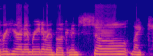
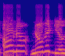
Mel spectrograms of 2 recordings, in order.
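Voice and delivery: chirpy boss; 11 semitones higher than usual. Retold or imitated. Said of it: "And he was like".

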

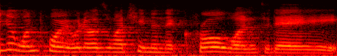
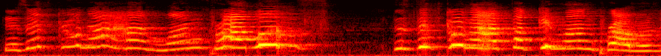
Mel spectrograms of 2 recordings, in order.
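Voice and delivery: put-on loud shocked outrage at a smoking teen; outraged yell; 12 semitones higher, 14 dB louder than usual. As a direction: shriek it in outrage. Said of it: "I'm like".

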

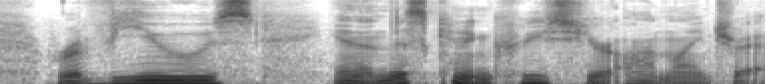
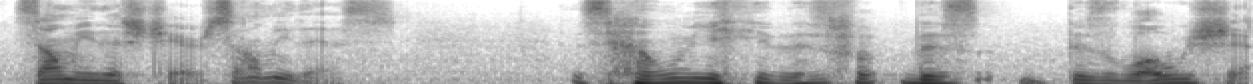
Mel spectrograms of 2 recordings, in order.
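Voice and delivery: mentor's challenge; 4 semitones higher than usual. Retold or imitated. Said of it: "when a mentor asks".

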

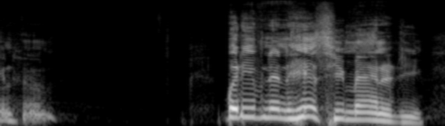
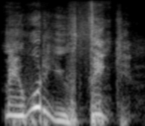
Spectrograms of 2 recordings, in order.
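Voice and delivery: mock self-rebuke, higher pitch; self-scolding; 7 semitones higher, faster than usual. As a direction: scold yourself in mild exasperation. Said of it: "you talk to yourself".

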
